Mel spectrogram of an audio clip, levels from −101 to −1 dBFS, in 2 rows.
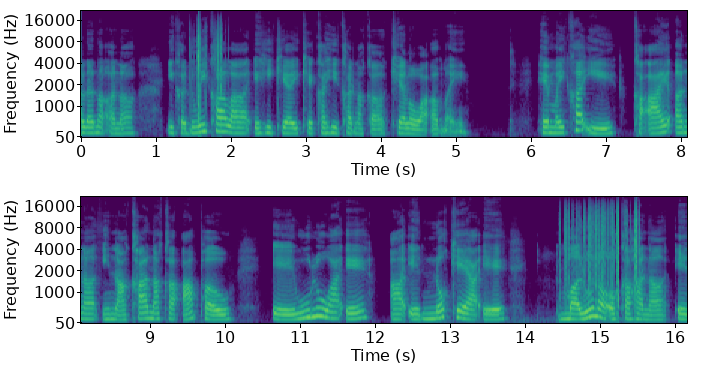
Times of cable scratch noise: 1.44-1.97, 14.45-15.52

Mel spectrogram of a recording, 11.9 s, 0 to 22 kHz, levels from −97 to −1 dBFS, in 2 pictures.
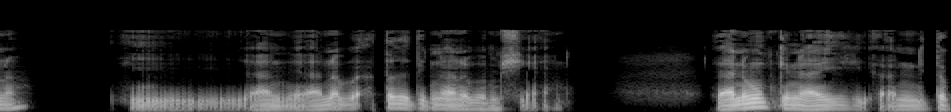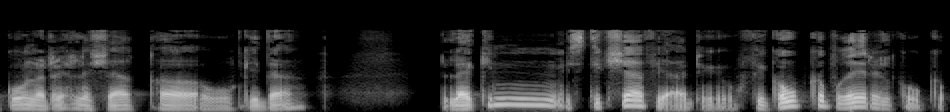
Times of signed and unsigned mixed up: none

